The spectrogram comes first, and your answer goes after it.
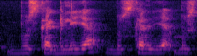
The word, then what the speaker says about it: Buscaglia: De Philippe Richel et Alfio Buscaglia, je crois qu'on prononce pas le G, hein, vraiment.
